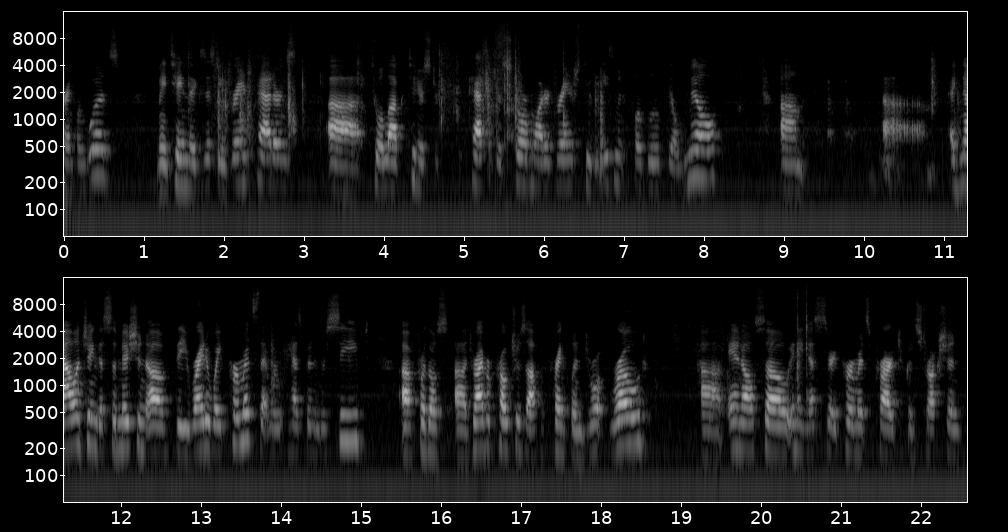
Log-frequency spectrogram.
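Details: Adult speaker; normal voice.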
